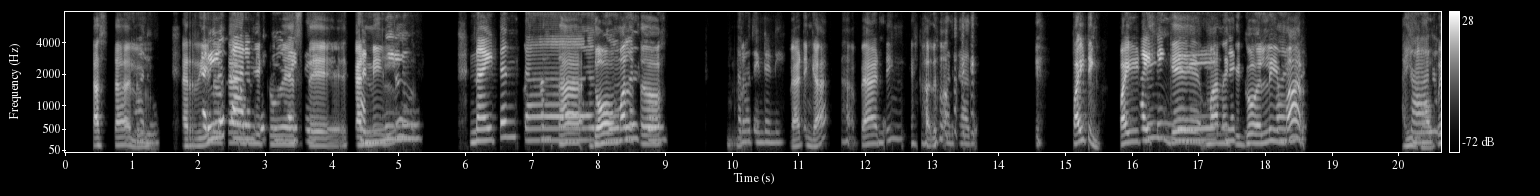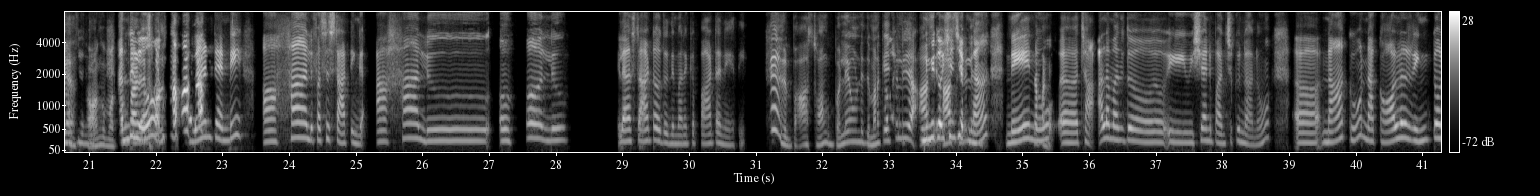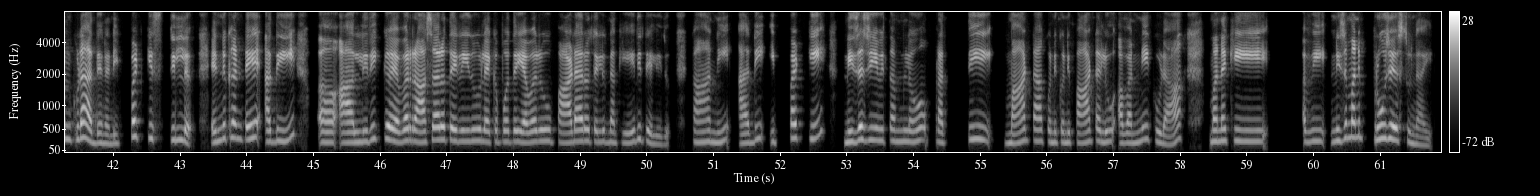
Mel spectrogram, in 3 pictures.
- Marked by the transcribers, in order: singing: "కష్టాలు, కర్రీలో కారం ఎక్కువేస్తే కన్నీళ్ళు"; in English: "కర్రీలో"; singing: "కర్రీలో కారం ఎక్కువైతే కన్నీళ్లు. నైట్ అంతా దోమలతో"; in English: "కర్రీలో"; in English: "నైట్"; singing: "నైటంతా దోమలతో"; singing: "బ్యాటింగ్"; in English: "బ్యాటింగ్"; in English: "నో"; laugh; other background noise; singing: "ఫైటింగ్. ఫైటింగే మనకి గోలీమార్"; in English: "ఫైటింగ్"; singing: "ఫైటింగే"; unintelligible speech; in English: "సాంగ్"; laughing while speaking: "పాడేసుకుంటున్నాం"; singing: "ఆహాలు"; in English: "ఫస్ట్ స్టార్టింగ్"; singing: "ఆహాలు, ఓహోలు"; in English: "స్టార్ట్"; other noise; in English: "సాంగ్"; in English: "యాక్చువల్లి"; in English: "కాలర్ రింగ్‌టోన్"; in English: "స్టిల్"; in English: "లిరిక్"; in English: "ప్రూవ్"
- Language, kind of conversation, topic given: Telugu, podcast, పిల్లల వయసులో విన్న పాటలు ఇప్పటికీ మీ మనసును ఎలా తాకుతున్నాయి?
